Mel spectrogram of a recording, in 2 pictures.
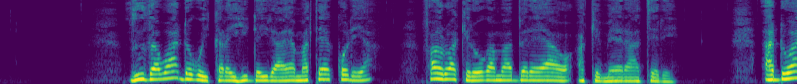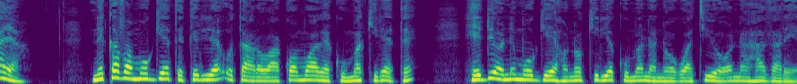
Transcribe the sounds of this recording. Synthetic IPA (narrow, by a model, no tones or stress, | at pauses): ðuðawaːdoɣoikaɾaiɦidaiɾaːjamatɛːkoɾea | fauɾoakeɾoːɣamabɛɾɛjaɔʔakemɛːɾaːteɾe | adoaja | nekavamoɡeɛtekeɾiɾɛʔotaːɾɔwakwamwaɣɛkuːmakiɾɛtɛ | heːndejɔnemoɡeɛɦɔnɔkiɾiɛkuːmananɔɣwatiɔːnaɦaðaɾɛɾa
